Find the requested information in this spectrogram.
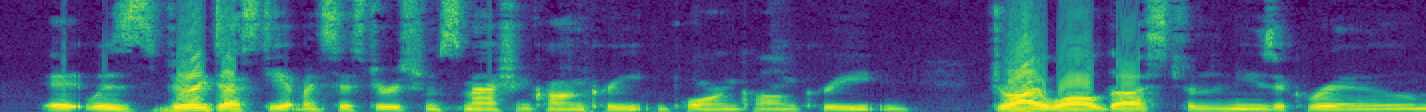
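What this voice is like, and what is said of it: Sore throat, stuffy congested voice. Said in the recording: “you can probably hear it in my voice. I've got a little bit of a sore throat. ... I'm a little stuffy.”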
